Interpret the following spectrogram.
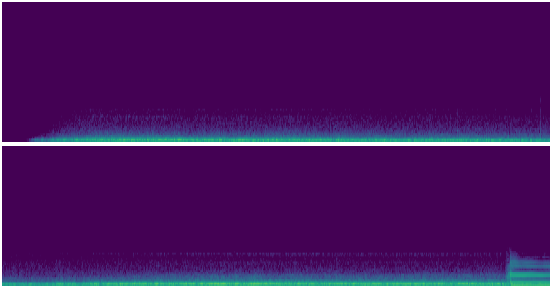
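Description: A steady ambient drone fades in within the first second and holds: a hissing, whooshing band of mid-low noise over a low hum, swelling slightly a little after the middle.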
